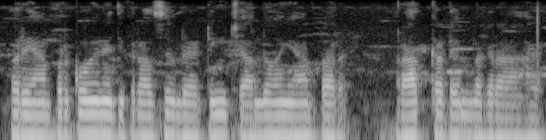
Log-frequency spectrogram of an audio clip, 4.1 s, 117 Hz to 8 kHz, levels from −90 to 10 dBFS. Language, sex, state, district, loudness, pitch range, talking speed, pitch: Hindi, male, Himachal Pradesh, Shimla, -17 LUFS, 120-125 Hz, 275 wpm, 120 Hz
